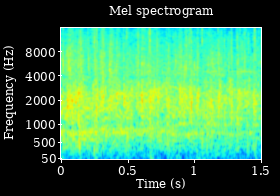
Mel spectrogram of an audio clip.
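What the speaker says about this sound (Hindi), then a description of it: "एक बार ऋषि सर और नीतू मैम के लिए जोरदार तालियां हो जाएं।" A studio audience on a Hindi comedy talk show bursts into dense, sustained applause for Rishi Kapoor and Neetu Kapoor, a steady wash of clapping with no pauses.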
